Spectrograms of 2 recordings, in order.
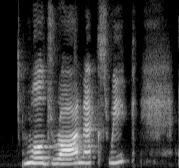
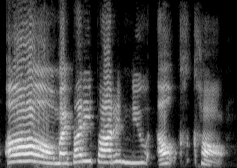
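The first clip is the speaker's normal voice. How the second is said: loud, high drawn-out "Oh," then explaining; retold realization; 4 semitones higher, 7 dB louder than usual. Husband explains the elk call to a worried wife, mock realization. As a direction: act out a husband suddenly catching on.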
